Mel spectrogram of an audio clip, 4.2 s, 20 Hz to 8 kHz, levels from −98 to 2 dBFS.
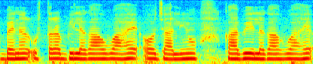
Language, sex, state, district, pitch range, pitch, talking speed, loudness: Hindi, female, Uttar Pradesh, Lalitpur, 195-205 Hz, 195 Hz, 200 wpm, -12 LUFS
